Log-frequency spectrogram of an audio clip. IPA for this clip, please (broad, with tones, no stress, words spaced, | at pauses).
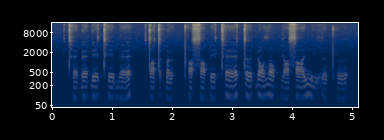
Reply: tʰɛ˩ ɗɛ˩ɗe˩tʰe˩ bɛ˨˩˦ | tɛ˩tˤə˩k͡pə˩ | pʰə˩sˤe˩pe˩tʰɛ˨˩˦ tə˨˩˦ɗɵ˨˩˦ðˤɵ˨˩˦ k͡pi˩sˤi˨˩˦mi˩ rə˩pʰɵ˨˩˦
